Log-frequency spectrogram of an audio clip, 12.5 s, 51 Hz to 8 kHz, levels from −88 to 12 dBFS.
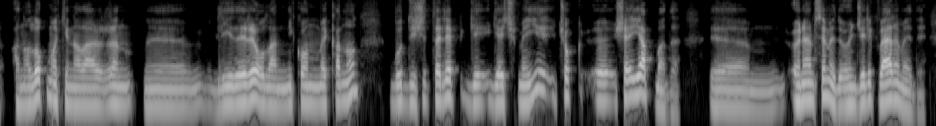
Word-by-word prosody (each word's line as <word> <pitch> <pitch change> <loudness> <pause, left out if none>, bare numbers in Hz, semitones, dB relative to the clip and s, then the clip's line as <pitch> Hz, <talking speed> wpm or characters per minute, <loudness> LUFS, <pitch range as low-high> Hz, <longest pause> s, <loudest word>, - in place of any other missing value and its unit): analog 125 +7 +1
makinaların, 125 -2 -1
ııı, 115 0 -4 0.3
lideri 130 +6 +4
olan 120 -4 +1
Nikon 125 0 -1
ve 130 0 -1
Canon 155 +10 0 0.4
bu 130 0 -3
dijitale 145 +4 +1
ge 135 +1 -1
geçmeyi 135 - -1
çok, 170 -1 -3 0.2
ııı, 145 -1 +1
şey 165 +5 +3
yapmadı, 110 - +2 0.4
ımm, 110 -1 -5
önemsemedi, 145 -2 +2
öncelik 130 +4 -1
vermedi, 120 -11 +3
130 Hz, 95 wpm, -23 LUFS, 115-145 Hz, 0.4 s, lideri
